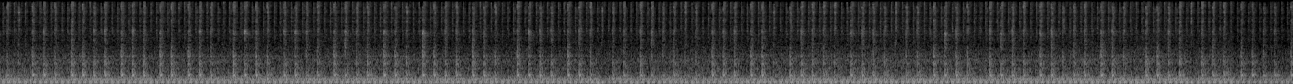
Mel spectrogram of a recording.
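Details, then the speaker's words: Modified hot-bulb semi-diesel lawnmower single, spark plug disconnected, switched from 50-50 vegetable oil/gasoline to pure vegetable oil; quick uneven labouring firing, engine unhappy as oil is too thick to atomize. "And I think that was way too much. The engine doesn't sound happy. So yeah, the engine will definitely run on a 50-50 mix, but it won't run on 100% vegetable oil for a number of reasons"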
